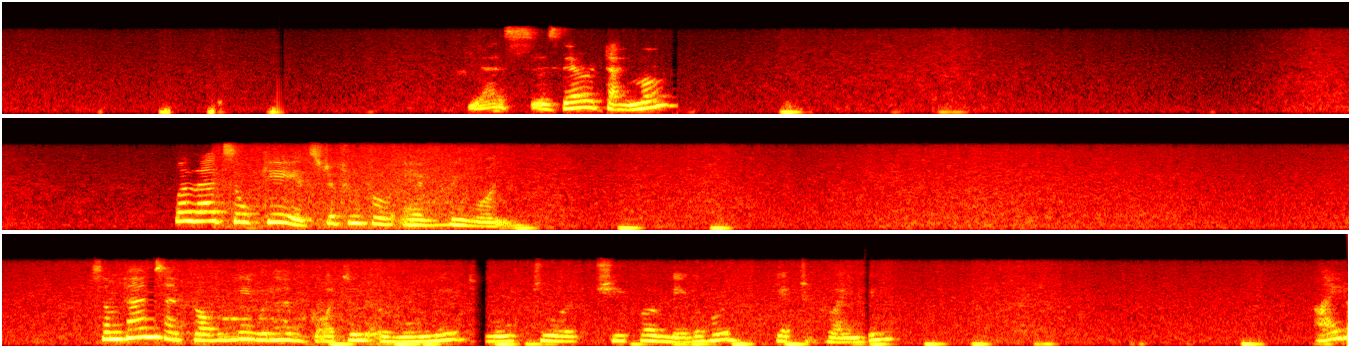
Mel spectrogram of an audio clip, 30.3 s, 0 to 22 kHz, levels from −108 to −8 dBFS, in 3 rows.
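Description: At 2.07–2.15 s and 5.04–5.10 s, just after "is there a", short concealed packet loss leaves a brief smear where about 40 ms of audio never arrived and was synthesised by extending the preceding sound. From 11.68 to 14.35 s the noise suppressor is catching up: the room noise jumps by about 13 dB near 11.5 s and passes through under-reduced before sinking by about 9 dB over roughly 2.7 s. Two further short concealed losses follow, at 21.31–21.38 s, right before "I probably would have", and at 26.67–26.74 s. Between them, at 23.75–23.89 s, a burst of packet loss drops about 80 ms just ahead of "to a cheaper neighborhood". The gap is bridged by 88 ms of fading, held concealment before the audio resumes with that stretch missing.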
